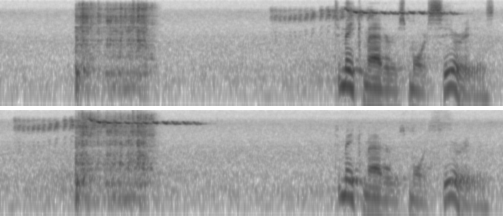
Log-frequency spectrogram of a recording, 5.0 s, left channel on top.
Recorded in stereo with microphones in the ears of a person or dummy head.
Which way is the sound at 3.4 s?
85° left.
